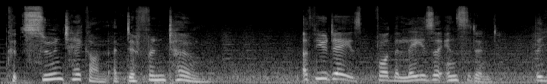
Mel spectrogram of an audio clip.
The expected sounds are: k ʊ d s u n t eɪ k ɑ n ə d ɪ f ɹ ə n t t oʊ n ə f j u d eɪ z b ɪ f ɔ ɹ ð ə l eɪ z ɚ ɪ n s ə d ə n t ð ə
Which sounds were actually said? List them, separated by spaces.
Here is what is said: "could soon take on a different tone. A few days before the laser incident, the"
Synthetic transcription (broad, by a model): k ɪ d s u n t eɪ k n ə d ɪ f ɹ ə n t t oʊ n ə f j u d eɪ z b ɪ f ɔ ɹ ð ə l eɪ z ɚ ɪ n s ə d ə n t ð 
